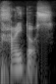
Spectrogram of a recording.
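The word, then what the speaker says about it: Jarritos: was right okay but it's Spanish so you pronounce the J like an H so it's haritos pop we call that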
